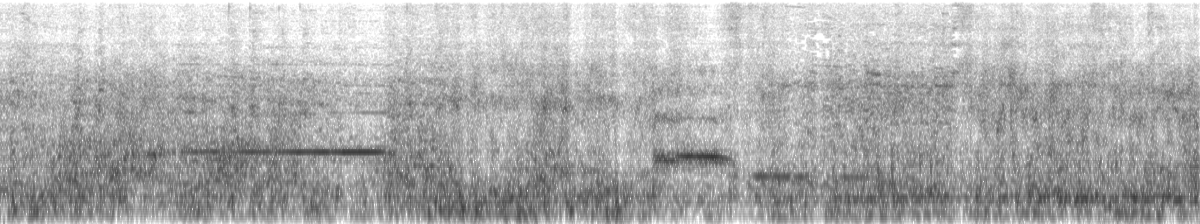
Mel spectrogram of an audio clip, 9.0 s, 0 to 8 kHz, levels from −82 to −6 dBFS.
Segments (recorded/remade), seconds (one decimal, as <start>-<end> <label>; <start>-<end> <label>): 0.0-0.8 recorded; 0.8-1.3 remade; 1.3-3.4 recorded; 3.4-5.9 remade; 5.9-7.2 recorded; 7.2-9.0 remade

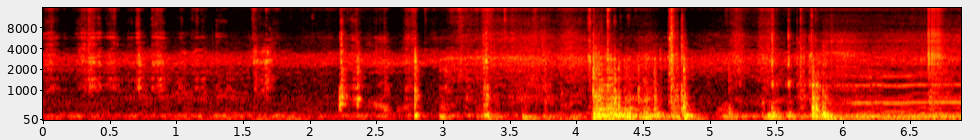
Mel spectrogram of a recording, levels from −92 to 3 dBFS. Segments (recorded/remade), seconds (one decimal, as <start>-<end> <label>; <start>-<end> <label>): 0.0-5.8 recorded; 5.8-6.3 remade; 6.3-6.9 recorded

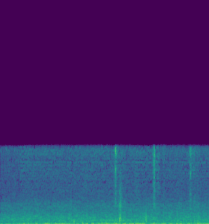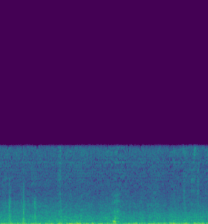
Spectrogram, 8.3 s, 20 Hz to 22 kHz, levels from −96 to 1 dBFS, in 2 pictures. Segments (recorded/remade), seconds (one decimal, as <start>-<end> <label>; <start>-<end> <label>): 0.0-8.3 remade

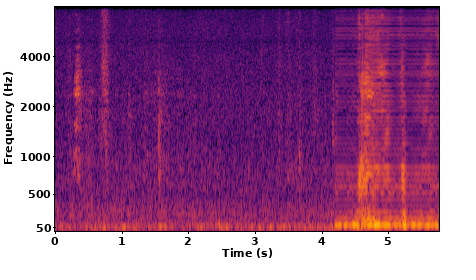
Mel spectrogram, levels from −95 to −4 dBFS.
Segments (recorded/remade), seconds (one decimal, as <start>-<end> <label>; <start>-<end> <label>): 0.0-4.2 recorded; 4.2-5.8 remade

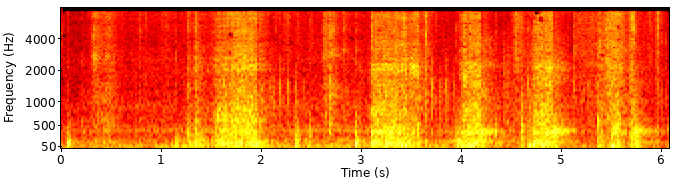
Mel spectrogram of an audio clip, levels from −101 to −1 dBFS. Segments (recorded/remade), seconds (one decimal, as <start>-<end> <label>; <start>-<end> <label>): 0.0-0.9 recorded; 0.9-2.1 remade; 2.1-6.1 recorded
